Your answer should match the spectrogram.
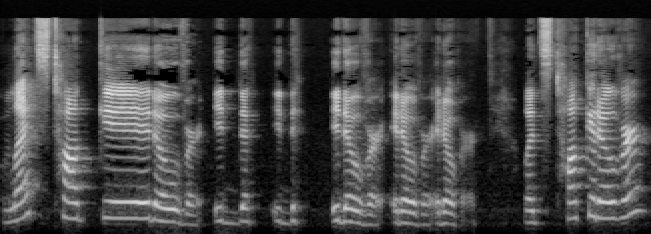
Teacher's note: the T in it becomes a flap T because it is sandwiched in between 2 vowels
